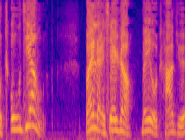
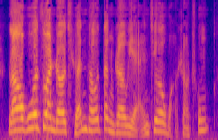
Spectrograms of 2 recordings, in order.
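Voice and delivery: ordinary delivery

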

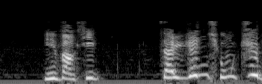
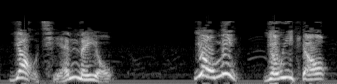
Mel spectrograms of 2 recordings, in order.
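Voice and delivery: defiant loud vow; 4 semitones higher, 5 dB louder than usual. Acted. Son stands up to steward.

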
